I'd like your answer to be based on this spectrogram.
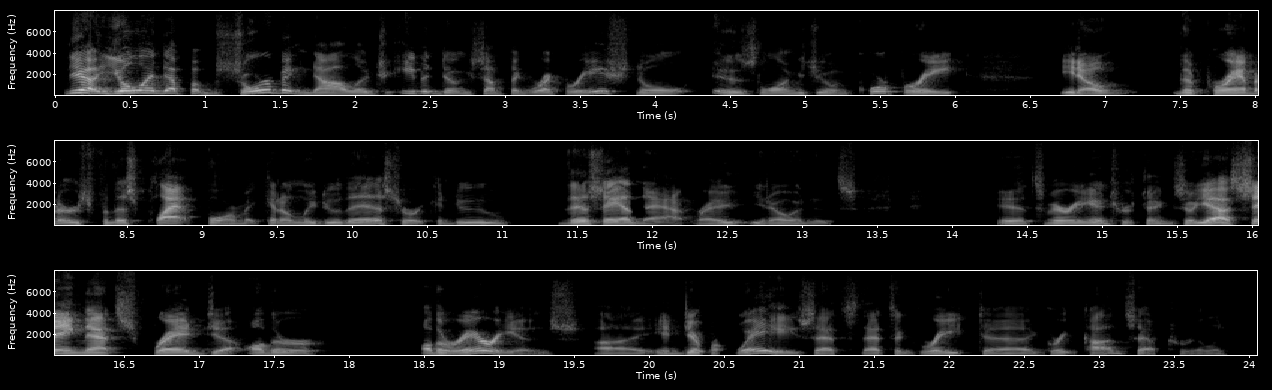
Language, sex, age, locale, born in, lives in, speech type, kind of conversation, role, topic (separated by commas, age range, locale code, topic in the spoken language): English, male, 55-59, en-US, United States, United States, conversation, podcast, host, What are some ways to inspire curiosity and excitement in learning?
